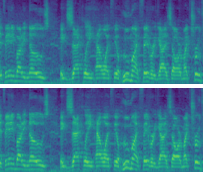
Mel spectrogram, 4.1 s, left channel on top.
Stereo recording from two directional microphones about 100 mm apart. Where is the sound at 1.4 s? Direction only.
25° right (ahead or behind).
